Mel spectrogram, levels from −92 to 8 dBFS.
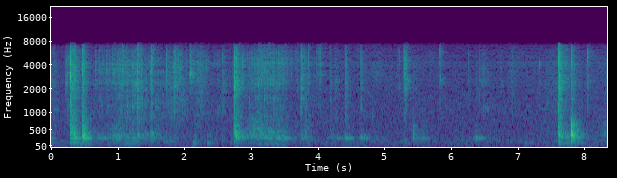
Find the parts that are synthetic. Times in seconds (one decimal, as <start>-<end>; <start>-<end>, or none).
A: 7.2-8.4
